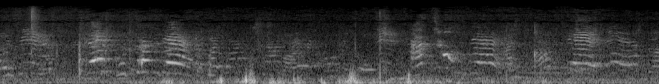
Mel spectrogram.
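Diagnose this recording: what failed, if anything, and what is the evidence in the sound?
The failure is at the codec stage, and it runs through the whole clip. Nothing is present above 16.1 kHz. Two different kinds of compression artefact are heard together, layered over each other from start to end. This is likely transcoding between lossy codecs. The sound fits an MP3 encode at around 58 kbit/s, then a re-encode to WMA 1 at around 64 kbit/s. The second codec spent its bits on the first codec's artefacts and added its own. The lower cut-off stayed.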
